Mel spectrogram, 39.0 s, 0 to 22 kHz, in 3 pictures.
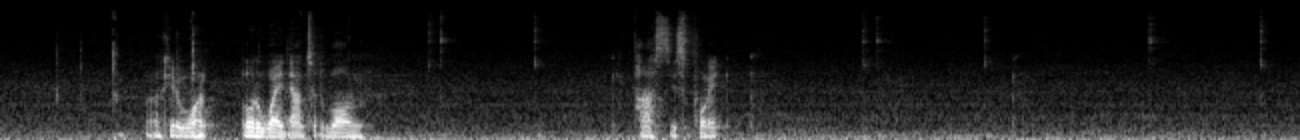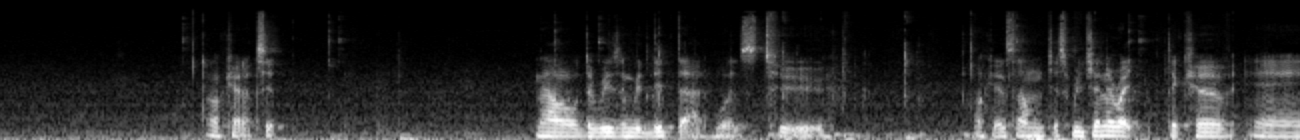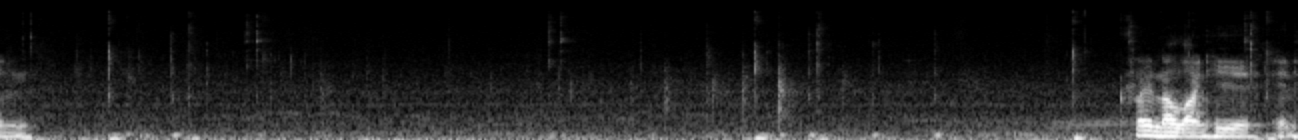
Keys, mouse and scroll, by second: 1.3 shift+middle click, 4.5-15.1 drag, 19.7 scroll up 1, 20.3 middle click, 21.2 shift+middle click, 21.7 scroll up 1, 22.4 shift+middle click, 23.3-24.3 drag, 25.7 scroll down 1, 27.4 shift+middle click, 28.6 click, 31.7 click, 32.6 scroll down 1, 33.2 scroll up 1, 34.1 shift+middle click, 34.9 middle click, 35.9 scroll down 1, 37.4-38.6 shift+drag.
